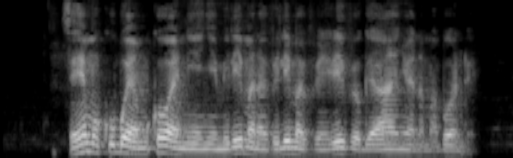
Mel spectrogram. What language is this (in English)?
Swahili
